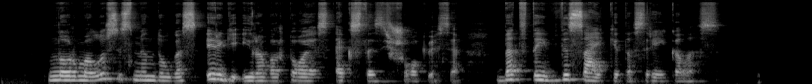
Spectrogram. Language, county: Lithuanian, Vilnius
